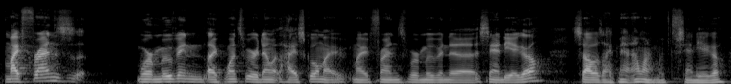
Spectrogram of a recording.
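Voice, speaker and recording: This man's voice sits low and a bit bright, with fairly even intonation and a brisk pace. A native Hebrew speaker who was born in Israel and grew up in California, he's a creative director guesting on a podcast, spinning casual, meandering stories full of slangy fillers and mid-thought restarts.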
